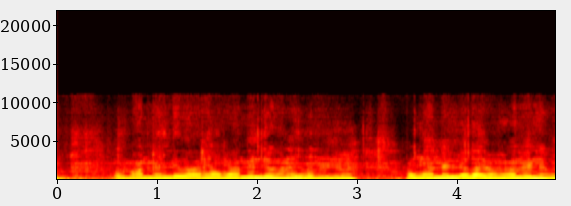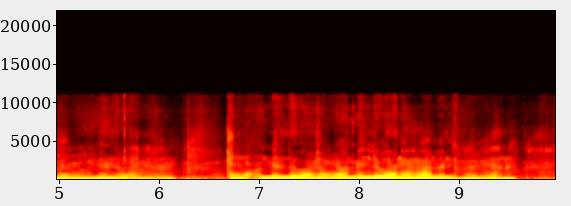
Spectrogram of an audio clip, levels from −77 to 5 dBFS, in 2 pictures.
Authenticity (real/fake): fake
